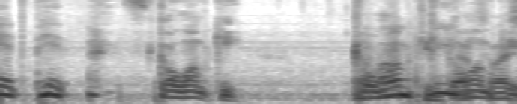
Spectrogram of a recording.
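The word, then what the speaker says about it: gołąbki: Golumpki. Golumpki. That's what I said. Golumpki. Golumpki. Golumpki. Golumpki. Gumpki. Yeah, because the L has a slash through it, which is a w sound in the Polish language.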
